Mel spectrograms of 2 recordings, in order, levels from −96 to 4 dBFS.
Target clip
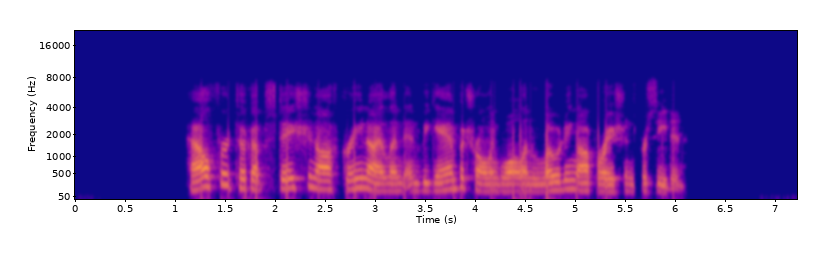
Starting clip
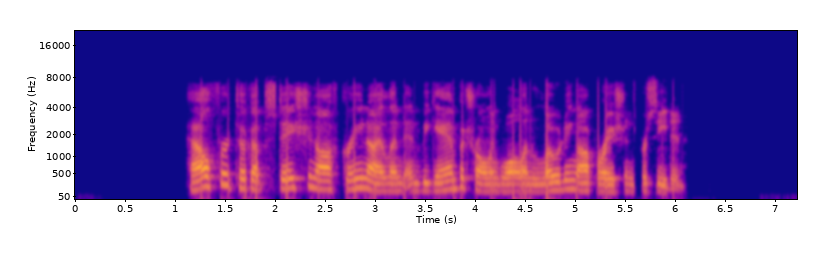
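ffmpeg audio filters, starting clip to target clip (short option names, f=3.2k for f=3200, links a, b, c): -af "asetnsamples=n=441:p=0,asendcmd='1.17 highshelf g -8',highshelf=f=2.6k:t=q:w=3:g=-14,volume=-6.5dB"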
